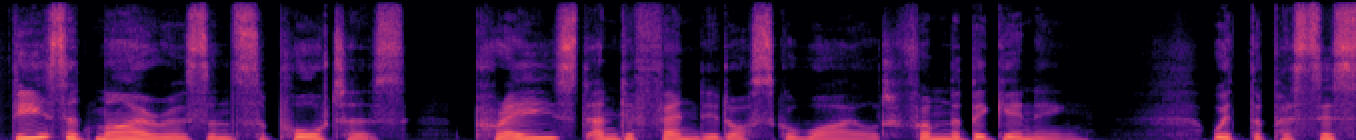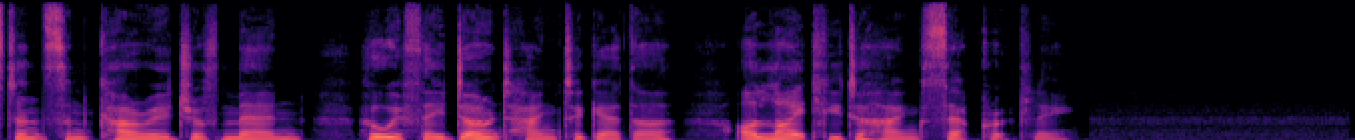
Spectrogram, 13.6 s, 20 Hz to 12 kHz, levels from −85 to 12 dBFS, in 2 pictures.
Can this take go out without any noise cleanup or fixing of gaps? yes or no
yes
